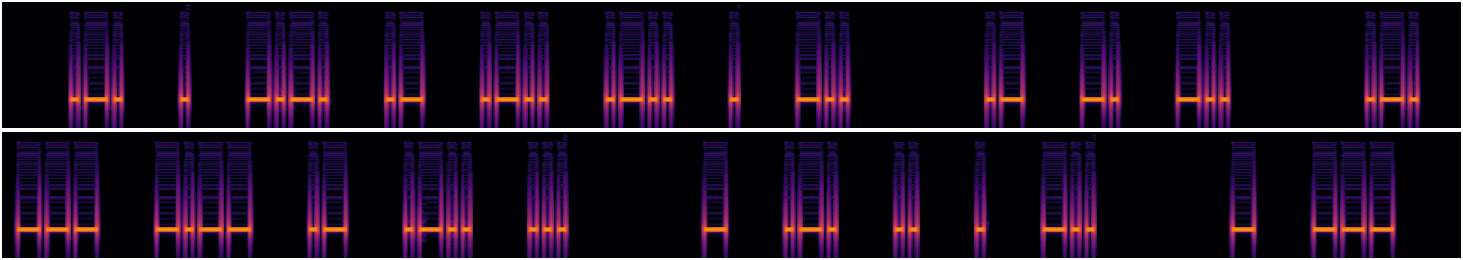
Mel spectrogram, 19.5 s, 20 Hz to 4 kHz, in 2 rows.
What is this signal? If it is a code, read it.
Morse code, heard as a keyed tone, about 25 wpm, spaced as for 15 wpm, 550 Hz. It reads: RECALLED AND ROYALS TRIED TO
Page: news-headlines-in-morse-code-at-15-wpm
